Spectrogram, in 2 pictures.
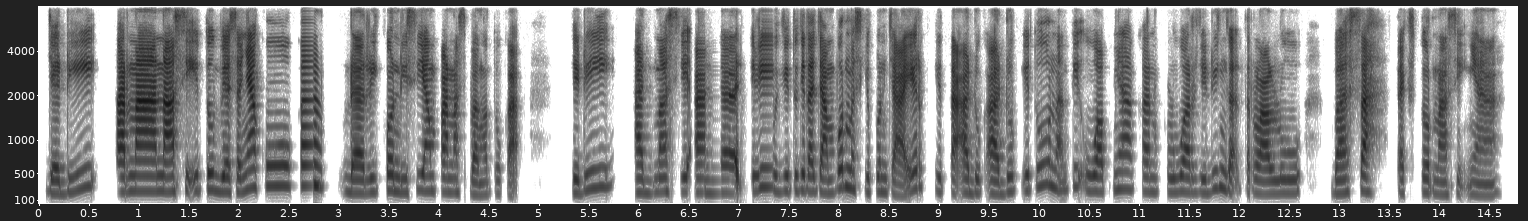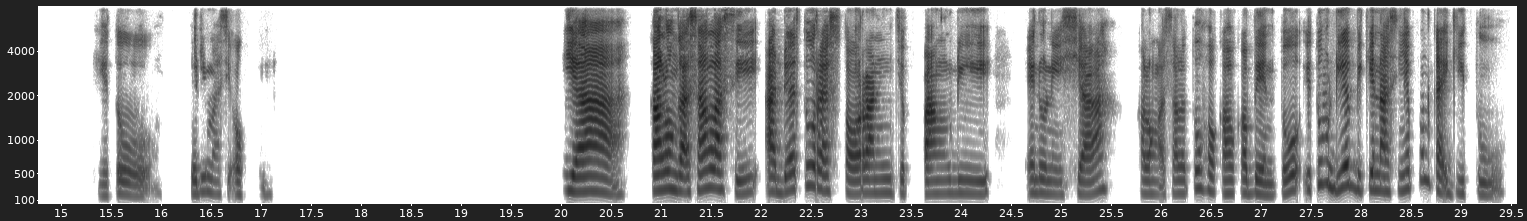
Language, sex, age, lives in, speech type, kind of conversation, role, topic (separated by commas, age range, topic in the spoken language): Indonesian, female, 40-44, Indonesia, conversation, podcast, guest, Bagaimana cara Anda mengurangi konsumsi gula sehari-hari?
